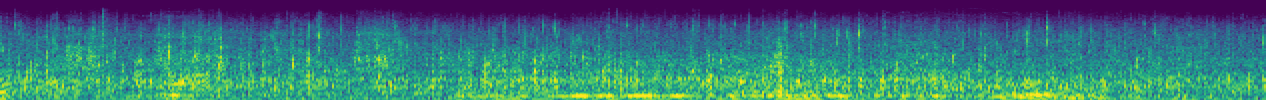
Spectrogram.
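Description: Sarciado sauce of tomato, onion and egg simmering and sizzling in a nonstick wok around fried tilapia, with a steady crackle as a spatula stirs it.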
